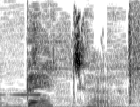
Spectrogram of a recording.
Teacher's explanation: And my accent is non-rhotic. Because the next word is going to start with a consonant, I stay with a vowel here.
